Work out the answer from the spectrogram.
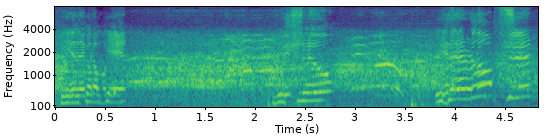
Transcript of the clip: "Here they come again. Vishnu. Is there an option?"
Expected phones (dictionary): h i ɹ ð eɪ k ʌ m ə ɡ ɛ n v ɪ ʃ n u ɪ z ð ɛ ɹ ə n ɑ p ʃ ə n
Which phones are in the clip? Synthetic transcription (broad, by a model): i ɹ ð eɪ k ʌ m ə ɡ ɛ n w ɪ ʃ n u ɪ z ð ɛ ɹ ə n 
